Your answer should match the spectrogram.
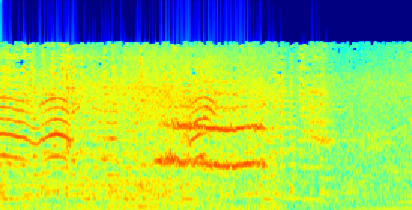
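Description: A car brakes hard: an engine rumble and about a second of tyre screech before it stops. Background music is heard in the first moments.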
